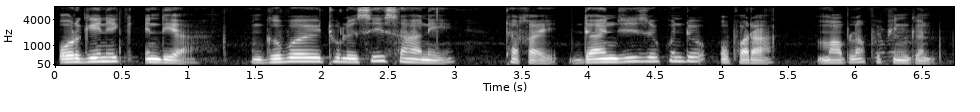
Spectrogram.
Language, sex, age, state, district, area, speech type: Bodo, male, 30-45, Assam, Kokrajhar, rural, read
